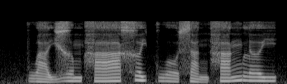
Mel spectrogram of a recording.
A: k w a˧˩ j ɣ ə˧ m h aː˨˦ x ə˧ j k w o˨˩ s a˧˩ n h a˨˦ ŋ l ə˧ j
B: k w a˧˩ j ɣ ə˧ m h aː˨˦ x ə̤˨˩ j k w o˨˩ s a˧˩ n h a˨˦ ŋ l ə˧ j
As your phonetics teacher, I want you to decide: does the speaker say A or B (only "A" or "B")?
A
